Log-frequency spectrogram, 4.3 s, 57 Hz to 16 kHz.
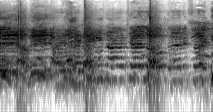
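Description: Crowd of men chanting a nauha (Shia lament) together, with a sharp matam chest-beating strike about every 1.3 seconds, three times.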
